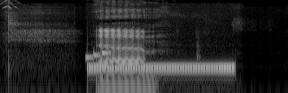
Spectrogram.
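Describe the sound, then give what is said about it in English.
A loud, steady telephone dial tone heard while placing a phone call sounds for about a second and a half, briefly layered at the start with a harsh buzzing burst, then cuts off abruptly, with faint low background noise around it. “Let's get Chris Story on the phone right now.”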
